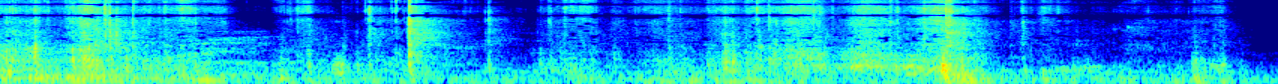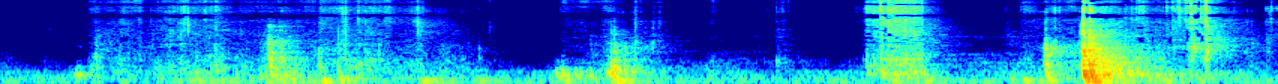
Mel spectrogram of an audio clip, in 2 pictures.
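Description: Cardboard shipping box being torn open and handled: rustling and crinkling with scattered light knocks and clicks as packing is pulled out.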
